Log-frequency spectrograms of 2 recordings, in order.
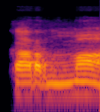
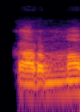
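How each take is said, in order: Both takes have the same delivery.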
